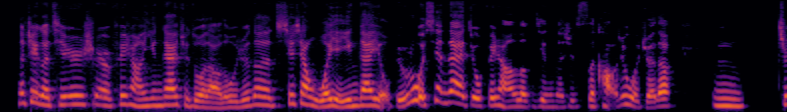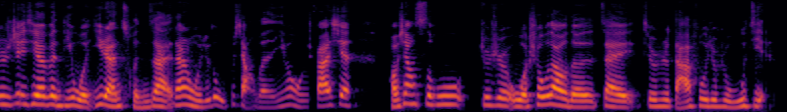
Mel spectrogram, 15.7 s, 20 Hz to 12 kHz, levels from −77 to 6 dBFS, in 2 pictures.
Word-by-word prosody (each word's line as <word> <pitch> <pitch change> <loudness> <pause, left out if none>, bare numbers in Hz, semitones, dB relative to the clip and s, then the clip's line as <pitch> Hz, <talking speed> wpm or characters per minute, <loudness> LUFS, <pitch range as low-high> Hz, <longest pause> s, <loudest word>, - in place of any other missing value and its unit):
那 295 - -4
这 320 0 -2
个 250 -3 +2
其 250 +2 -4
实 265 0 +1
是 255 -5 -5
非 265 +4 -2
常 210 -6 -2
应 225 +1 -4
该 245 0 +3
去 240 -3 -8
做 185 -3 -1
到 155 -2 0
的， 160 - -4
我 175 - -6
觉 200 +3 -4
得 245 -1 -1
就 230 +5 -6
像 270 -5 +2
我 195 +1 +4
也 205 -3 +2
应 200 +4 +1
该 230 0 +3
有。 - - -1
比 390 - -6
如 440 - +1
说 390 - +1
我 470 - +4
现 380 -7 -4
在 305 -4 +3
就 235 -2 +1
非 230 +1 -2
常 185 -4 -2
冷 190 -1 -3
静 190 -1 -8
地 180 - -10
去 185 - -14
思 195 +1 -5
考， - - -2
就 265 - -4
我 - - 0
觉 170 -1 -4
得， 210 0 +3 0.4
嗯， 220 -2 -2 0.3
就 260 - -2
是 255 - -3
这 280 0 -2
些 265 -1 +6
问 255 -2 +4
题 225 +1 -3
我 195 -5 +4
依 230 +8 -8
然 205 -6 +7
存 190 -6 -6
在， 200 -3 +3
但 245 - +3
是 255 - +2
我 205 -6 -1
觉 - - -6
得 485 - 0
我 395 - -5
不 265 - -21
想 - - -3
问， 165 0 -9
因 220 - -14
为 - - -6
我 195 -5 -9
发 215 +1 +4
现 240 -2 0 0.3
好 190 - +1
像 280 +4 0
似 275 -1 0
乎 260 - -2
就 240 -1 -3
是 230 -2 -1
我 195 -2 +3
收 250 +6 +2
到 245 -5 +7
的 180 -1 +3
在 180 -2 +2
就 205 -2 -3
是 200 0 -3
答 180 - +1
复 210 +1 -2
就 200 0 -1
是 195 - -5
无 180 +3 -2
解。 205 -2 -6
225 Hz, 335 characters per minute, -25 LUFS, 195-255 Hz, 0.4 s, 然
